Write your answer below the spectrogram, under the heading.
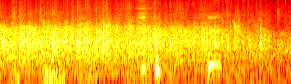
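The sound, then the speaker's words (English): An audience gives steady applause to welcome a speaker to the stage. The quick clapping holds at an even level throughout. “Well, it's my privilege to welcome my wife to the stage. Let's put our hands together.”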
